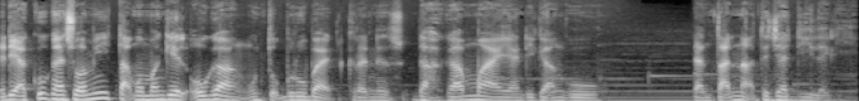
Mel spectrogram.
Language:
Malay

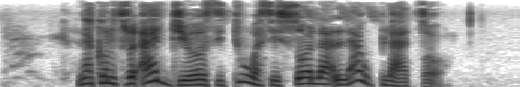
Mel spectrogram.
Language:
Esperanto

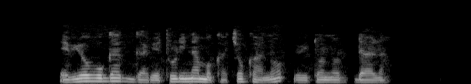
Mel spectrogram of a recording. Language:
Ganda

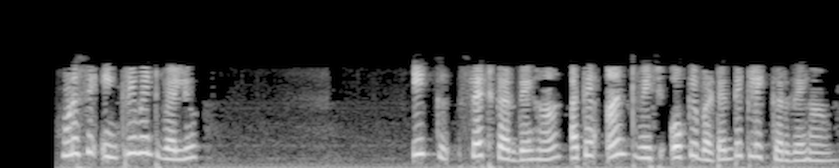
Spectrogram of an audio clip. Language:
Punjabi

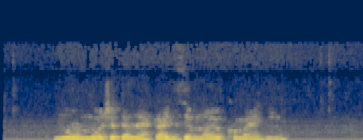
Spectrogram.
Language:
Ukrainian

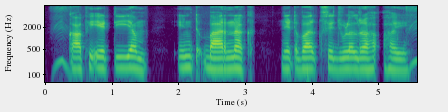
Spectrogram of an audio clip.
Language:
Magahi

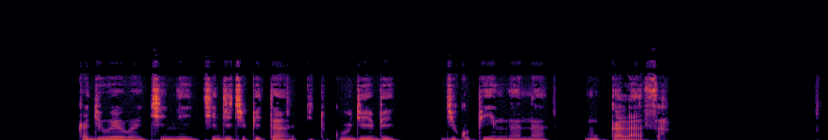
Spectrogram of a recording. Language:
Luba-Lulua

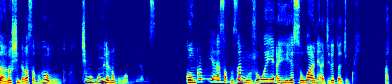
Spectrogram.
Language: Chiga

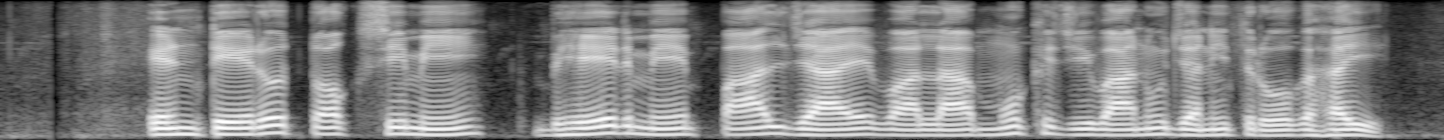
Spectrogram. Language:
Magahi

